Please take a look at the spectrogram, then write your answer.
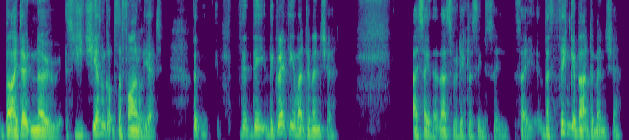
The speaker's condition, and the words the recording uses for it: Stuttering. I can ride it really well. I do it so well now that people don't notice.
